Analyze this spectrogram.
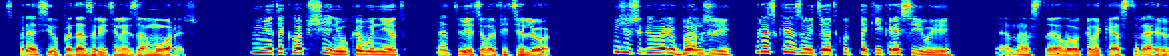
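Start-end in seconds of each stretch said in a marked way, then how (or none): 2.5-4.1 much higher-pitched character voice; Фитилёк's character voice. Acted. Narrator voices Фитилёк answering. 6.1-9.5 high-pitched, sassy demand; challenging character voice. Acted. Narrator voices Фитилёк challenging the strangers.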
